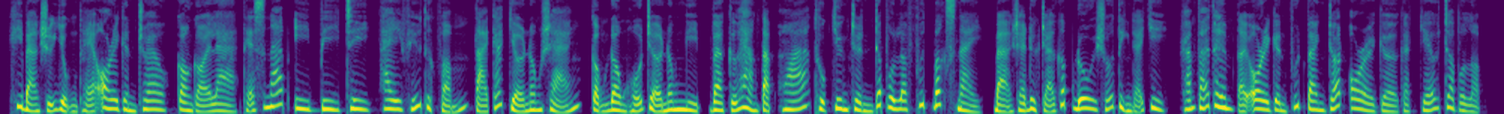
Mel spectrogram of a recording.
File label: locutora vietnam voiceover; locutora de Vietnam; locutores vietnamitas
